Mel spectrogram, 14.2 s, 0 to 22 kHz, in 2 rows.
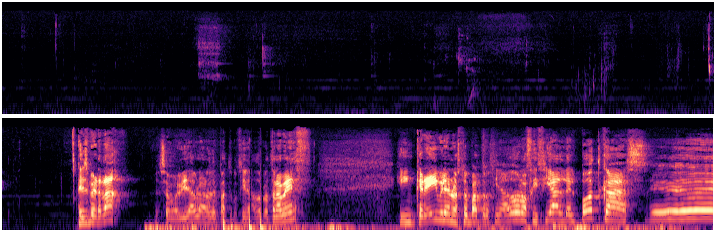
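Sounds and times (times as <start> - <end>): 
faint steady hum: 0.0 - 14.2
person sipping a shot of water: 3.7 - 7.4
speech: 7.9 - 10.3, 11.1 - 14.2.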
